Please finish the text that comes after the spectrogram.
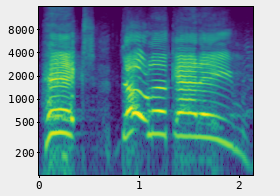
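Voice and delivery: loud, high, stretched-out holler; hollered warning. Retold or imitated. Recruit's cousin hollering from the back, loud warning. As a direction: yell it from the back of the room. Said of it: "cousin Dingus in the back hollered out".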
